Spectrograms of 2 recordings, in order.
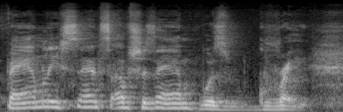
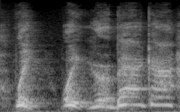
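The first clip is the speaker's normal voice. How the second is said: surprised; 10 semitones higher than usual. Retold or imitated. Kid surprised by villain.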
